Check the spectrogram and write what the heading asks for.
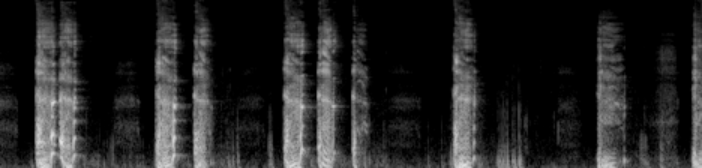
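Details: The first coughing fit of the day: runs of harsh, wet coughs in bursts with pauses as the mucus will not come up; productive coughing fit.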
